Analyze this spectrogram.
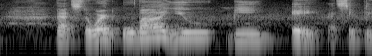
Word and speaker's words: uba: to get naked that's the word you buy you be a that simply spell some people also spell it as oba oba doesn't matter if it's Obama or uber it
